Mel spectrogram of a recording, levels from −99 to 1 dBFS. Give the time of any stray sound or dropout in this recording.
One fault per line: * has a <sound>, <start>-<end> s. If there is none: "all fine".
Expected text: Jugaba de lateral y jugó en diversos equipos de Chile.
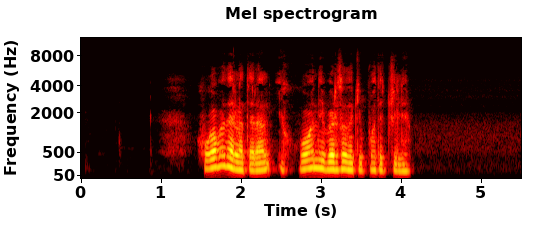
all fine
